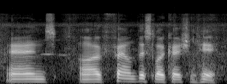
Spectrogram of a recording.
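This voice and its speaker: A man's voice: medium pitch, steady tone, a little slow, bright, forceful tone, rough recording. A man recording a casual survival diary outdoors in the jungle, explaining things to camera in an unscripted, methodical, matter-of-fact way. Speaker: survival diarist presenting to camera. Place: outdoors in jungle beside a river. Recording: faint insect noise, outdoor jungle ambience. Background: jungle ambience with crickets and insects.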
